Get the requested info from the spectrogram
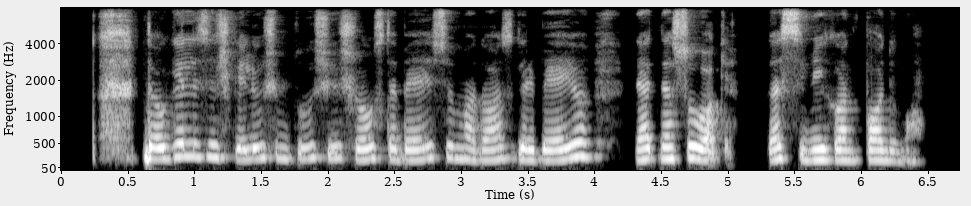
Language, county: Lithuanian, Vilnius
